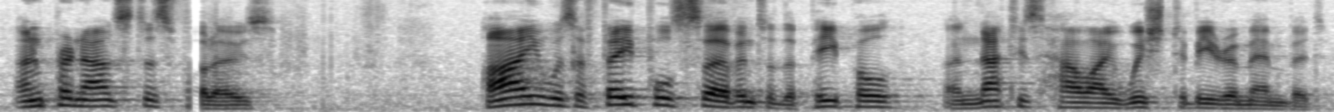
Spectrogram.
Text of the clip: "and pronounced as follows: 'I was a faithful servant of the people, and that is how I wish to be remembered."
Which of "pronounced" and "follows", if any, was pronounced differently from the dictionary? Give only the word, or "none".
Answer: none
